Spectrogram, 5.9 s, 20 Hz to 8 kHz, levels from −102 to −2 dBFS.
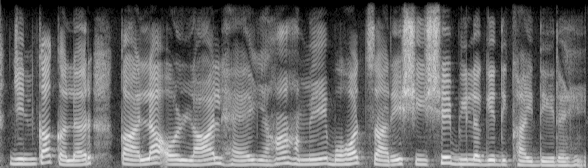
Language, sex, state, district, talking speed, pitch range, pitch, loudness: Hindi, female, Uttar Pradesh, Saharanpur, 165 wpm, 200-235 Hz, 215 Hz, -17 LUFS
